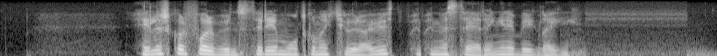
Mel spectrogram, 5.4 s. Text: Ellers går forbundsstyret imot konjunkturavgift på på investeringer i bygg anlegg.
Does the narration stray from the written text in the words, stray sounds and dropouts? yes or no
no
